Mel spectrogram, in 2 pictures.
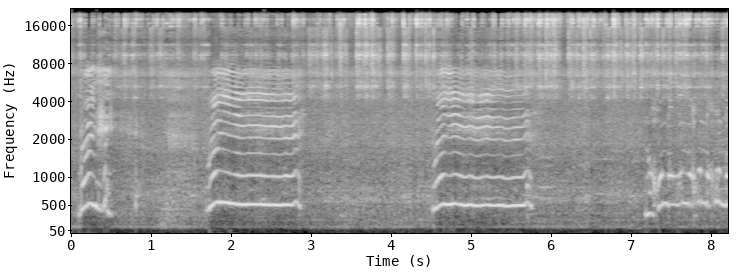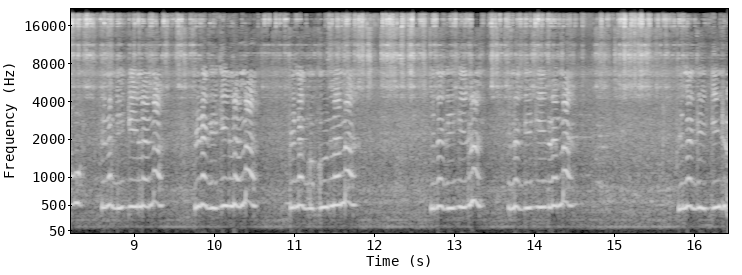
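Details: A talking cat gives a string of meows: two long, steady, drawn-out calls near the start, then about seven shorter, wavering meows in close succession, each separated by brief pauses.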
